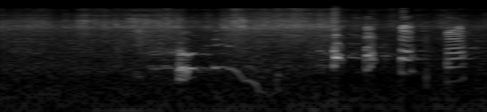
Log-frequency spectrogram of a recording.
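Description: A girl's short, high non-word vocal sounds: one falling call about a second in, then quick staccato yelps near the end, like giggling or a playful gobbling noise.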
